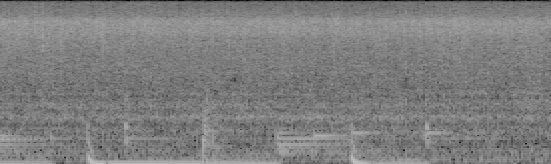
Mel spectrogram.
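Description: Stir-frying in a wok with an imitation oyster sauce and liquid potato starch: a loud, continuous sizzle broken by a few sharp utensil scrapes and clanks, no talking.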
